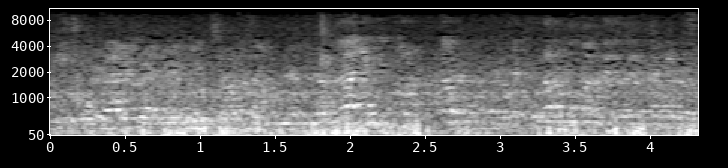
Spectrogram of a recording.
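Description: Speech only: a woman talking steadily in Malayalam.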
